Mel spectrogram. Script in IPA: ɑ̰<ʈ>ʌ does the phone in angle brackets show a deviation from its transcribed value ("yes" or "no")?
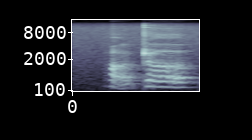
no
